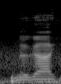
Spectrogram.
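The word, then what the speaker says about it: 누가: There there is a a Korean word that sounds like the nword. So the word you I mean it's pronounced like nuga you get unjust like like one time on a bus.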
